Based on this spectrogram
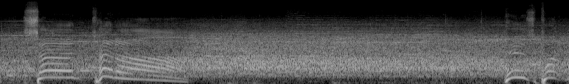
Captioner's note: audience cheering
